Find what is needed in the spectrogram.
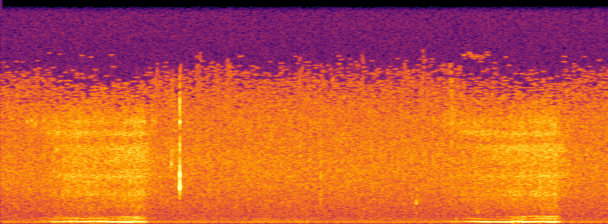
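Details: Two soft, buzzy, purring snores on breathing in, separated by quiet pauses in a slow sleeping rhythm; snoring.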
